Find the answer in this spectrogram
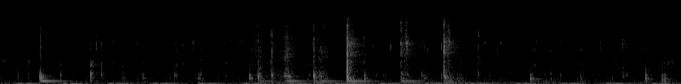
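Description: A person chewing a mouthful of cooked green beans, with wet mouth clicks and smacks scattered throughout and a few brief low hums.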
